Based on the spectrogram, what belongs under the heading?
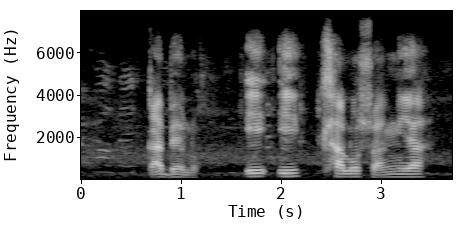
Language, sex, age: Tswana, male, 24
